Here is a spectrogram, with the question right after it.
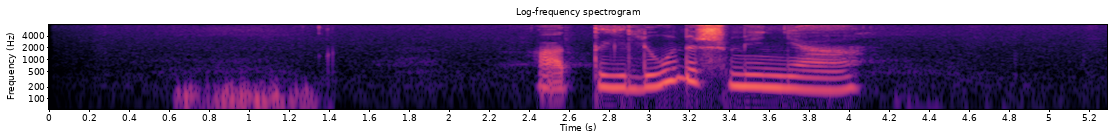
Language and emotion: Russian, positive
